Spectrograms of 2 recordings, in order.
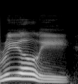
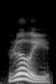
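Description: First: Every vowel is fully pronounced. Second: It is said fast with the middle vowel dropped. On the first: "理论上是读成really" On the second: "读快之后那个re 啊那个啊就来不及做了"

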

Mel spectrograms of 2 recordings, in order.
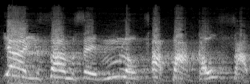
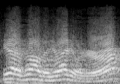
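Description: First: It is counted effortfully in a Cantonese accent. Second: It is counted in a fast, slurred Beijing accent.

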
